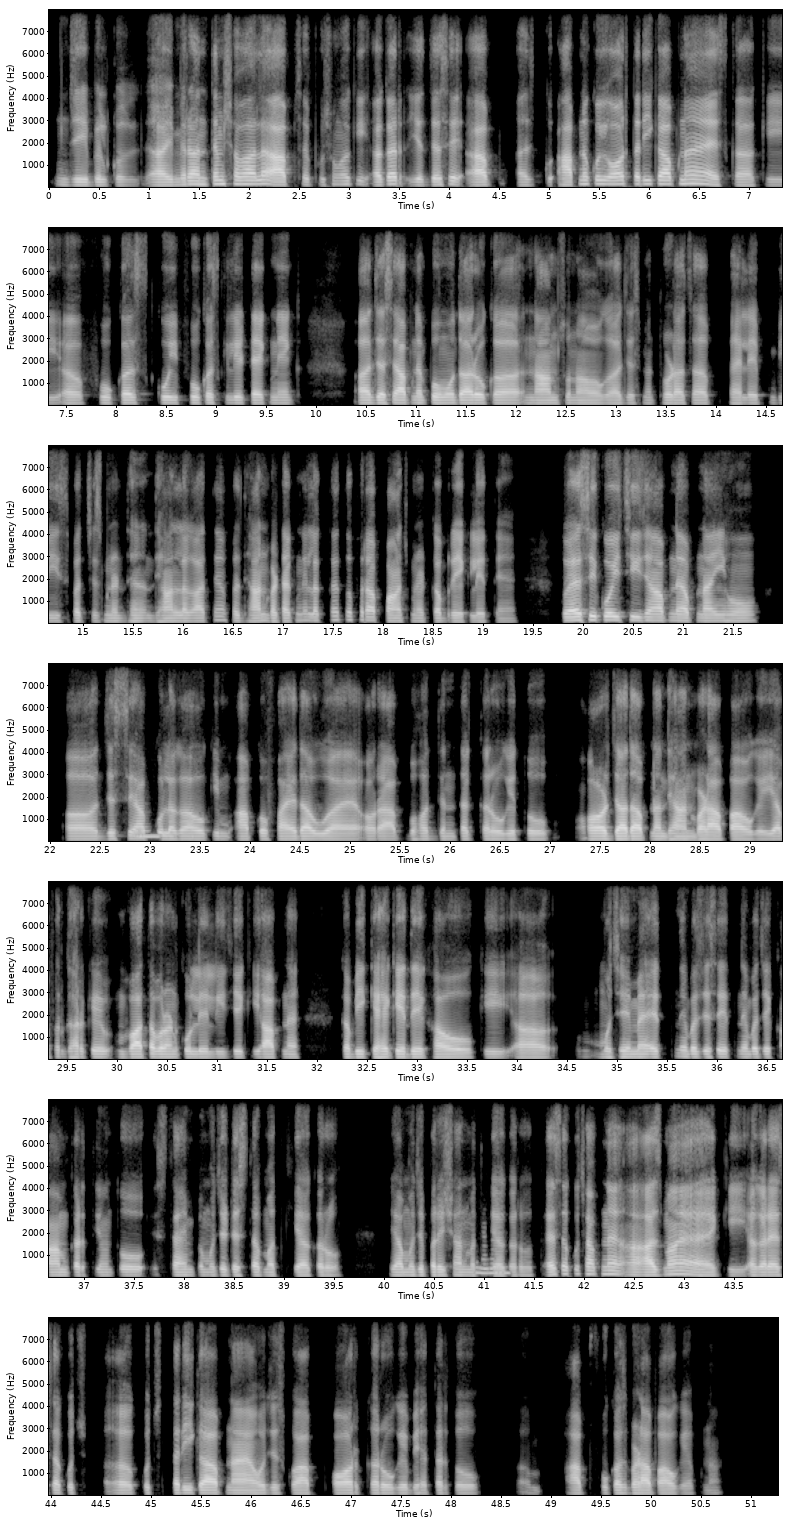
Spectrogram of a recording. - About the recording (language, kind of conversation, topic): Hindi, advice, काम करते समय ध्यान भटकने से मैं खुद को कैसे रोकूँ और एकाग्रता कैसे बढ़ाऊँ?
- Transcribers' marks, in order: in English: "फ़ोकस"; in English: "फ़ोकस"; in English: "टेक्निक"; in English: "ब्रेक"; unintelligible speech; in English: "टाइम"; in English: "डिस्टर्ब"; in English: "फ़ोकस"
